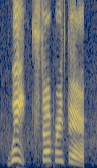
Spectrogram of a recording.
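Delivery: loud, very high shouted call. In a role-play scene, a character shouts to stop a girl in a pig mask. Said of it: "as you shout that out".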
